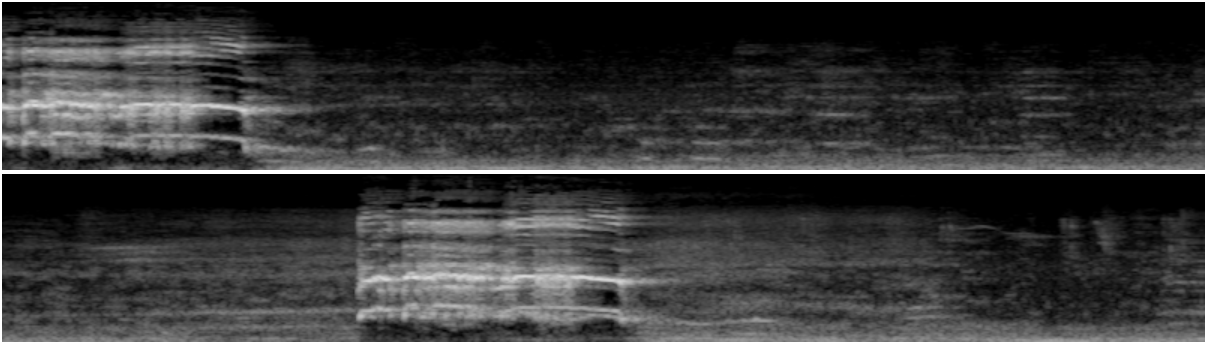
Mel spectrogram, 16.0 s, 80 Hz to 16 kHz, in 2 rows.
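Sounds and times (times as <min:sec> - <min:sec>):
rooster crowing: 0:00.0 - 0:02.1, 0:10.4 - 0:12.6.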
